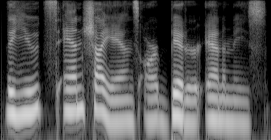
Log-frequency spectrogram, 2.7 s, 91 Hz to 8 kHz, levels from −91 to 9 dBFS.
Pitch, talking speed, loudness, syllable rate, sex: 185 Hz, 155 wpm, -17 LUFS, 4.6 syllables/s, female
